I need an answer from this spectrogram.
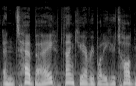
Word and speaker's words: Entebbe: jomo kenyatta to entebbe it's pronounced enter bay thank you everybody who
